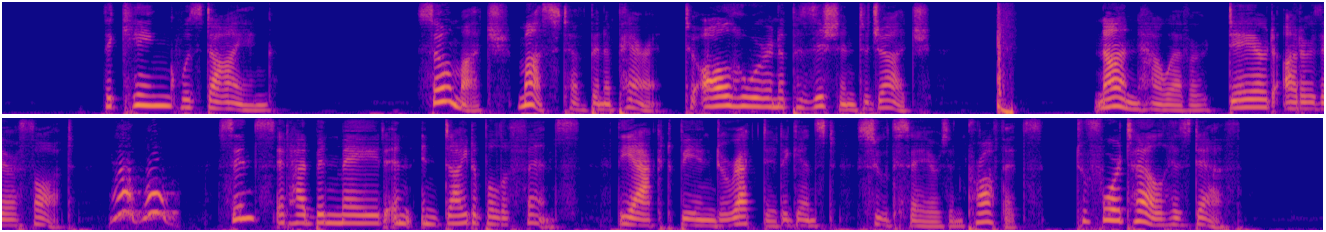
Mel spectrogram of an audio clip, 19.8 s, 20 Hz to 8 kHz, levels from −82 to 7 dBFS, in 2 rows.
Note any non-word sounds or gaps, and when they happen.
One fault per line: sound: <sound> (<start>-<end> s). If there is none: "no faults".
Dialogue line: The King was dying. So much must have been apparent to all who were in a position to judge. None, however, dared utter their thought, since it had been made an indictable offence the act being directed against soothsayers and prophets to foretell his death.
sound: thud (7.5-7.6 s)
sound: bark (10.7-11.3 s)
